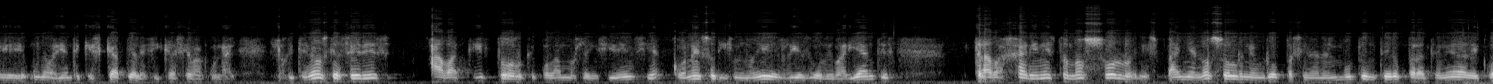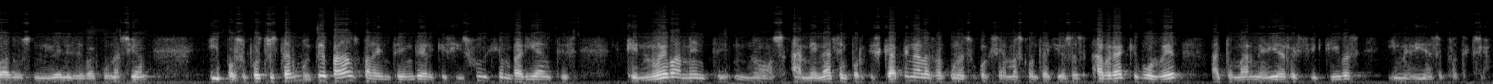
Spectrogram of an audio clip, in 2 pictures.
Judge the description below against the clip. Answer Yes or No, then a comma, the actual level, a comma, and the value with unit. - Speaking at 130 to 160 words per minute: No, average, 175 wpm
